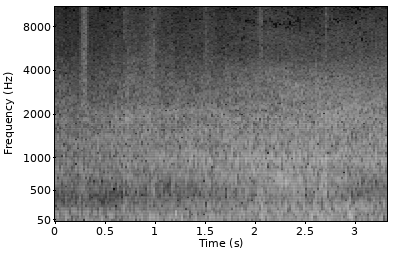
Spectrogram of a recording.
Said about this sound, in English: And there is a group of cars passing by, and then another one from the right. I'll just wait here.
